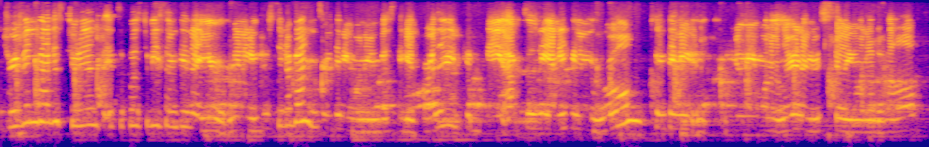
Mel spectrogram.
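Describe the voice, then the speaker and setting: A woman's voice: high voice, animated, very fast, few pauses. A teenage girl student earnestly explaining how projects work. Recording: dull lo-fi audio with loud crowd.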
